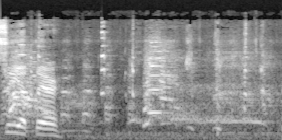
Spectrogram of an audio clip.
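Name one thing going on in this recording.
Guinea fowl chatter with sharp, rapid calls.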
